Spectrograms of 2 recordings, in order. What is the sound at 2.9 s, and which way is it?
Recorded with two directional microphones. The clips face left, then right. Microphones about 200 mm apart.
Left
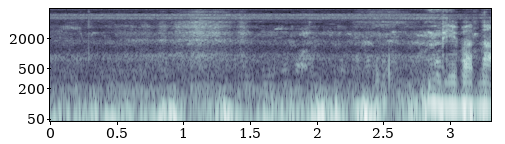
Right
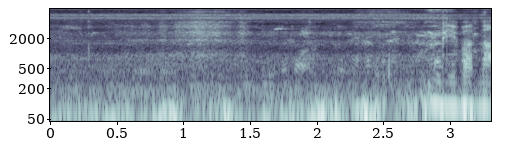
Speech, 15° left (ahead or behind).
